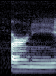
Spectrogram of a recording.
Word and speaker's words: Boerne: that works it's a it's an old german name and then it's of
